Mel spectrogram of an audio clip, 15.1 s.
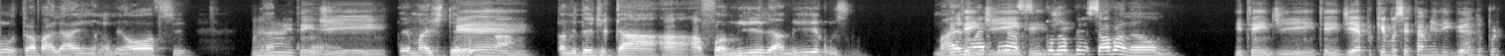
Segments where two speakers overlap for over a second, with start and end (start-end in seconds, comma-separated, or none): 9.5-10.8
